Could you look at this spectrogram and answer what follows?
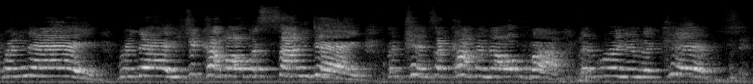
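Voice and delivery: very high, shouted East Boston mom calling her friend; mother on phone, loud East Boston. Retold or imitated. Mother inviting her girlfriend Renee over Sunday, in a high, loud East Boston holler. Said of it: "my mother talks like this on the phone".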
